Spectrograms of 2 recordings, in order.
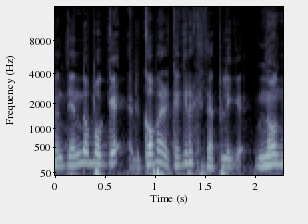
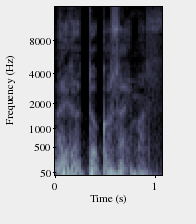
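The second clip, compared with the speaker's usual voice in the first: whispered, breathy put-on voice-over narrator voice; 10 semitones lower, 6 dB quieter than usual. Joking about a hypothetical scene, someone speaking from behind: put-on voice-over voice. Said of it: "saldría uno por allá atrás con voz en off".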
